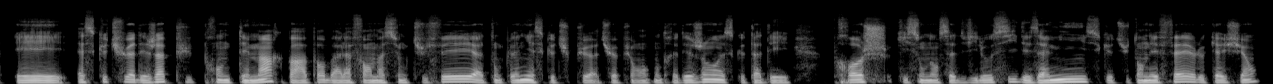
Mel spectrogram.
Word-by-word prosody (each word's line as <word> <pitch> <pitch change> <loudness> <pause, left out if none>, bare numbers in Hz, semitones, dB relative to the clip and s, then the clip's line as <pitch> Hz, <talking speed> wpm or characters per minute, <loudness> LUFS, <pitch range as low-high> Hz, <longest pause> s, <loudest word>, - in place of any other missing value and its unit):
Et, 95 -1 +4
est-ce 105 0 -2
que - - -5
tu 115 0 -4
as 110 - +5
déjà 100 +5 +2
pu 105 -3 -12
prendre 95 -1 -2
tes 90 - 0
marques 110 +9 +3
par 85 -2 +2
rapport 85 +4 -1
bah, 90 -2 -1
à - - +1
la 85 0 0
formation 90 +1 -1
que - - -16
tu 90 - -8
fais, 125 +6 +3
à 95 - +2
ton 90 +1 -5
planning? 100 +2 +3
Est-ce 95 - -2
que - - -7
tu - - -8
pu - - -5
tu - - -5
as - - -5
pu - - -11
rencontrer 85 +1 -6
des 95 +2 +1
gens? 110 +2 +3
Est-ce 100 - -2
que 90 - -10
tu 85 - -9
as - - 0
des 85 +1 -3 0.4
proches 105 +1 +1
qui - - -7
sont 95 - -1
dans 90 0 +1
cette 90 0 -3
ville 95 +2 -3
aussi? 100 +5 -2
Des 95 -4 0
amis? 115 +7 +6
Est-ce 120 - -7
que 95 - -5
tu 85 0 -10
t'en 90 0 +1
es 90 0 +3
faits, 120 +5 +1
heu, - - +1
le 105 -3 -3
cas 95 +1 -2
échéant? 105 +7 -2
95 Hz, 265 wpm, -22 LUFS, 90-105 Hz, 0.4 s, amis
